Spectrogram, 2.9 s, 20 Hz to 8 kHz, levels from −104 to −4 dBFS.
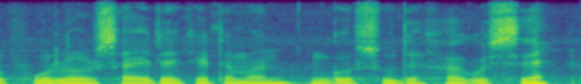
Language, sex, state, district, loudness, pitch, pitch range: Assamese, male, Assam, Kamrup Metropolitan, -18 LUFS, 120 Hz, 115-135 Hz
